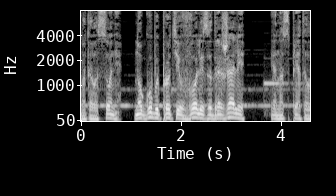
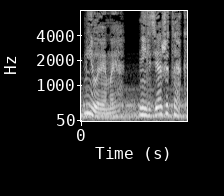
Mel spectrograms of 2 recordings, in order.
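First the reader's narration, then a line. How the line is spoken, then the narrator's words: Agitated muttering. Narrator (Russian): взволнованно бормотала Ида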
